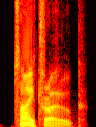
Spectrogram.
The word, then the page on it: tightrope: British English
